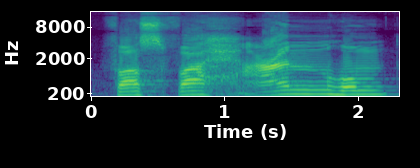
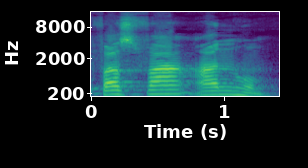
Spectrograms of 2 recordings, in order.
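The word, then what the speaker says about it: فاصفح عنهم: Contoh fasfah anhum. Fasfah anhum. Sering terjadi fasfa anhum. Di sini huruf H-nya tidak jelas.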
